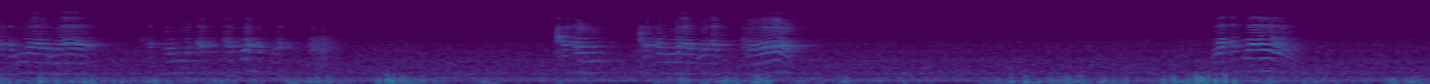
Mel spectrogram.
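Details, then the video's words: Green pet parrot giving short harmonic, chattering call bursts in clusters near the start, middle and end, with quiet pauses between and low indoor background noise. "Parrot Original sound🦜🦜parrot Cute talking"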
